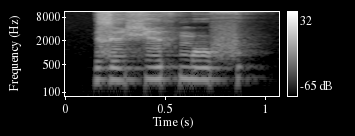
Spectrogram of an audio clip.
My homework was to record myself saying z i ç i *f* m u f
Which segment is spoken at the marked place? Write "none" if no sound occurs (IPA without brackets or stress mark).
θ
